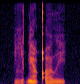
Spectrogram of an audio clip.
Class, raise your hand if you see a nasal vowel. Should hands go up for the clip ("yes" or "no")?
yes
